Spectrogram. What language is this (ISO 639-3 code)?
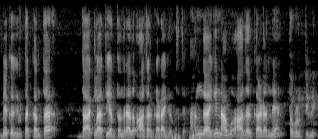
kan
